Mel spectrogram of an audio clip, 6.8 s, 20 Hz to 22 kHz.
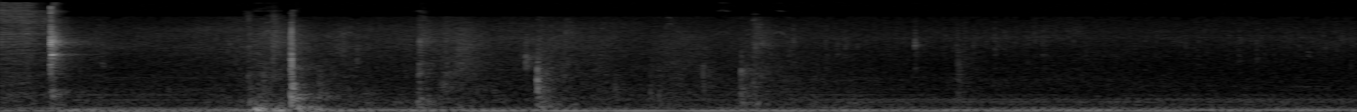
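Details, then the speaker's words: Land Rover Series 2A being returned to unleaded petrol after years on LPG, with new fuel pump; slow uneven light ticks over a low hum as the pump primes the carburettors, normal; a leak later found under one float bowl. "I can hear fuel. There is fuel in those."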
